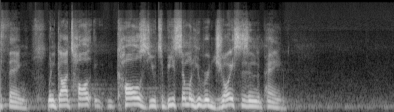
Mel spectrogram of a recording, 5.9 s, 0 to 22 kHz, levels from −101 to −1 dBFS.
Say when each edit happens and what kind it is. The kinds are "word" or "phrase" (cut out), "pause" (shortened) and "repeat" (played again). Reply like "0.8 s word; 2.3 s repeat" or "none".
none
